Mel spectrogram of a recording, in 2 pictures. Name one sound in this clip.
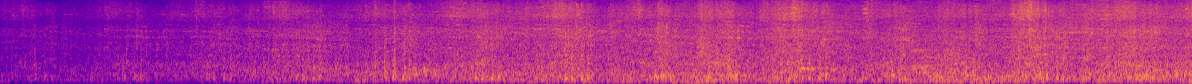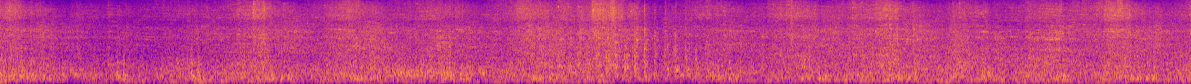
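A freight train rumbles past close by, growing louder.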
